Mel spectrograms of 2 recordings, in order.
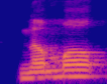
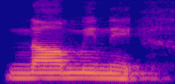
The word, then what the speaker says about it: नमः: कुछ बोलते हैं नमो, नमो ओम विष्णु, नमो नहीं है, नमः। नमः भी नहीं है, नमः है। देख रहे हैं? नमः ओम विष्णुपादाय कृष्ण पृष्ठाय भूतले श्रीमते भक्ति वेदांत स्वामिन इति नामिने।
